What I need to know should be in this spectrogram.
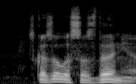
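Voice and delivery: usual speaking voice

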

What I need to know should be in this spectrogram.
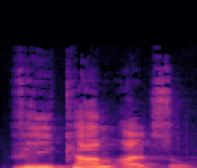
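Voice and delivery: a detective pressing the key point, slowly; emphatic question. Acted. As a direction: lean hard into the question. Inspector poses the crucial question.

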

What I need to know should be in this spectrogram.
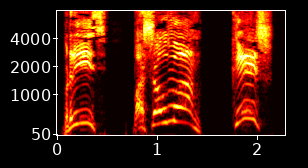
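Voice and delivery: very high, terrified shooing; panicked yelling. Acted. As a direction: scream at the giant dog. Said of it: "Бандит завопил".

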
